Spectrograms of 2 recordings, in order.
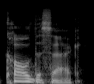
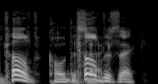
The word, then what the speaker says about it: cul-de-sac: Cul-de-sac. Cul-de-sac. It's a D. – Cul-de-sac.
